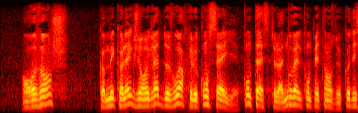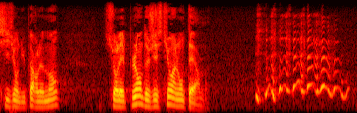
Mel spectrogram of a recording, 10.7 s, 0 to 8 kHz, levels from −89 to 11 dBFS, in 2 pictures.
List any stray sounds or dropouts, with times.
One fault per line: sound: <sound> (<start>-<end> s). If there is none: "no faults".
sound: laugh (9.2-10.6 s)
